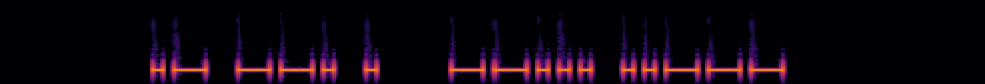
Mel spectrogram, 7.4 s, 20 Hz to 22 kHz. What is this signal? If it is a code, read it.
Morse code, heard as a keyed tone, about 15 wpm, 700 Hz. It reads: AGE 72
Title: Practice QSO - Exchange 3 - More Info - 15wpm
